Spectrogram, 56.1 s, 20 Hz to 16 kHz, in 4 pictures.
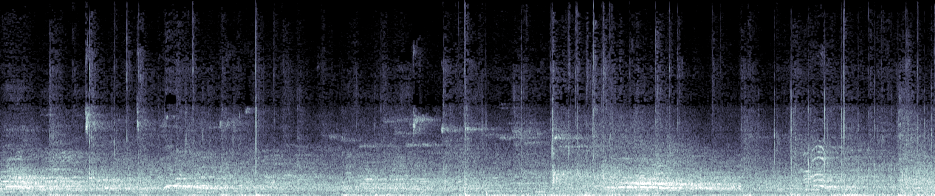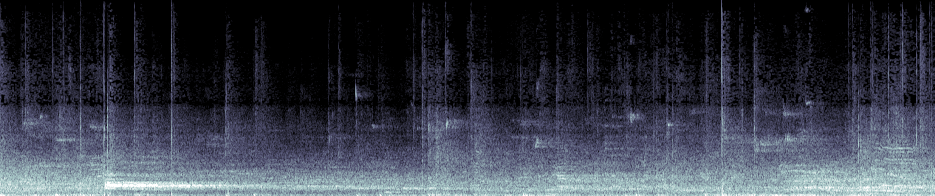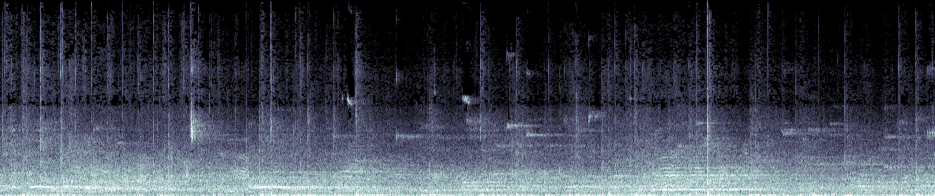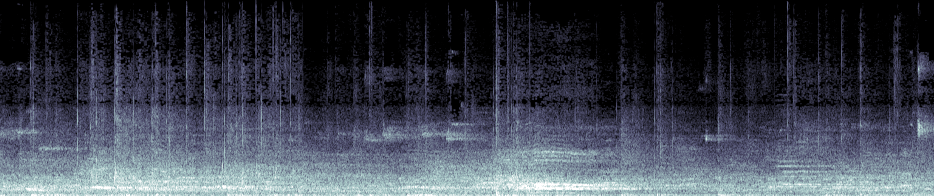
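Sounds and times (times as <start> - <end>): players' voices and chatter: 0.0 - 56.0.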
